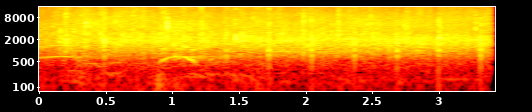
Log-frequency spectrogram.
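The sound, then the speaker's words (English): A church service audience claps to welcome guests onto the stage: steady, dense applause throughout, with a few brief voices and cheers mixed in early. “will you give me a hand and welcome them?”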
